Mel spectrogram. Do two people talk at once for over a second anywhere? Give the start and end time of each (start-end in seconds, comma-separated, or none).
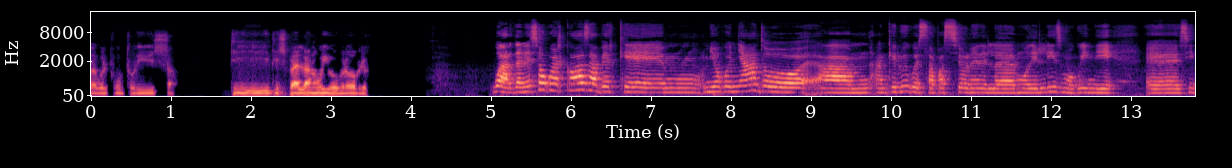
none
